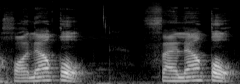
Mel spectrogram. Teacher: قوف کی آواز پہ گونج پیدا ہوگی، ایکو ساؤنڈ آئے گی، اس کو قلقلہ کہتے ہیں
